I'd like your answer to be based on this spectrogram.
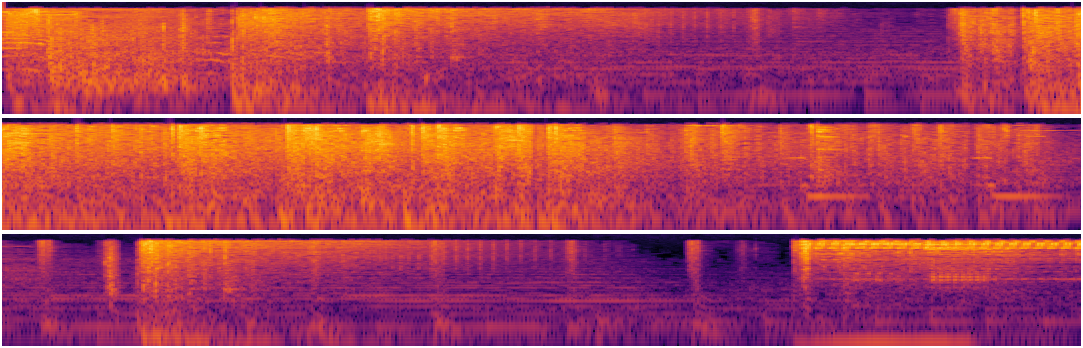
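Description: A grenade blast and heavy gunfire from the RoboCop Rogue City video game roar as a dense, continuous barrage, loud and chaotic, with bursts of crackling fire and rumbling impacts throughout.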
